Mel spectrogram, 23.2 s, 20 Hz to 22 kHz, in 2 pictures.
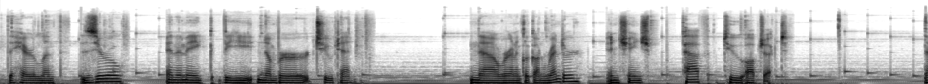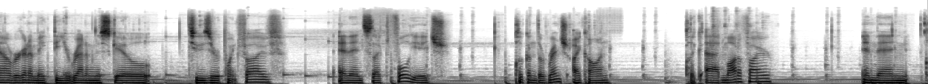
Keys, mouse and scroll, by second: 0.4-11.1 drag, 12.8-16.6 drag, 18.9 click.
